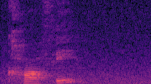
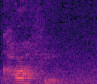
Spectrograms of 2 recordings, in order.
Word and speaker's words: coffee: people drink Oh coffee some people drink coffee coffee coffee 00 coffee if you hear Oh coffee the lips are more rounded and the tongue is pushed backward more if you hear ah coffee the lips are more relaxed and the tongue maybe more forward coffee coffee listen as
